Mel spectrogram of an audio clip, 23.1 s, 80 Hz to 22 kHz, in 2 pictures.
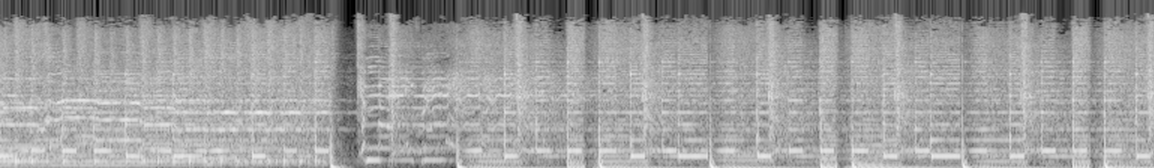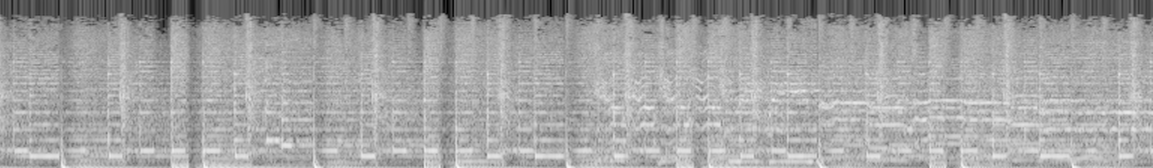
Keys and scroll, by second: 13.3 ctrl+j.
